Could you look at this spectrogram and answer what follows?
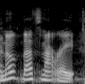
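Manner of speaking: plain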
